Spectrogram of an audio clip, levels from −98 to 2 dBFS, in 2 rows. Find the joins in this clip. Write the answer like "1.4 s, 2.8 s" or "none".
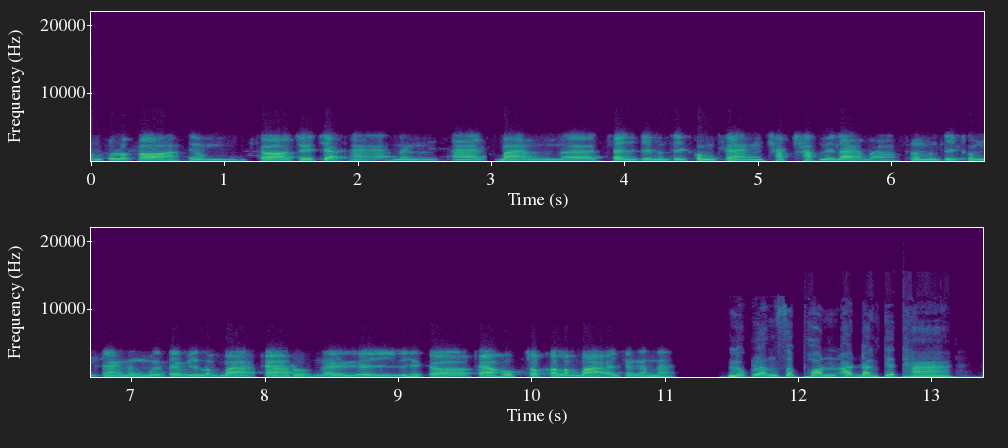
none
